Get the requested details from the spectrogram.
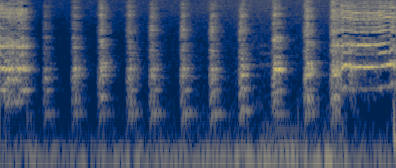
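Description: A hen clucks in a quick, steady run of about ten sharp clucks, then breaks into a longer, raspy squawk. It's fairly loud, with no voices.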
